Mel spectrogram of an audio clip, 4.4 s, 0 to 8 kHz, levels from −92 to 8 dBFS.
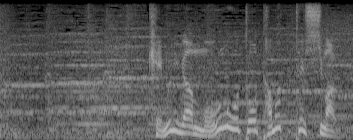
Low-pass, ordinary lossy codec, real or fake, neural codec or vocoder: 7.2 kHz; none; real; none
